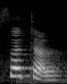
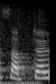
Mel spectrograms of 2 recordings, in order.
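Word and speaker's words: subtle: हो जाएगा टाउट क्या हो जाएगा टाउट नेक्स्ट सटल क्या बोलते हैं सटल यहां पे सबटल नहीं बोलेंगे क्या बोलेंगे इसे सटल क्या हो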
